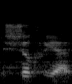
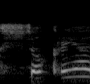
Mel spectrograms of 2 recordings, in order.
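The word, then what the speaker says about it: शुक्रिया: So how do you say thank you in Hindi? Shukriya.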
